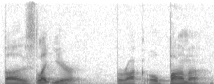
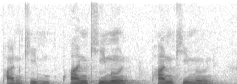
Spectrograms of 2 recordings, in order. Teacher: family names or last names tend to get more stress than the first or personal names.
